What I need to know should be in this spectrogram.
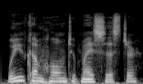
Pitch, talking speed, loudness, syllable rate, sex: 130 Hz, 295 wpm, -17 LUFS, 6.4 syllables/s, male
